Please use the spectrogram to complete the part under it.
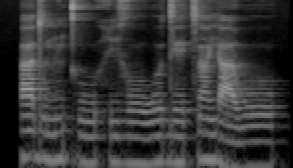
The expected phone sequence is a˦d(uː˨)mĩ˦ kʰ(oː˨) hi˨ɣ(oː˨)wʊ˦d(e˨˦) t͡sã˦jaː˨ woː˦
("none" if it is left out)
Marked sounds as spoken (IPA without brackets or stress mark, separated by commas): u˨, uː˨, oː˨, e˨˦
